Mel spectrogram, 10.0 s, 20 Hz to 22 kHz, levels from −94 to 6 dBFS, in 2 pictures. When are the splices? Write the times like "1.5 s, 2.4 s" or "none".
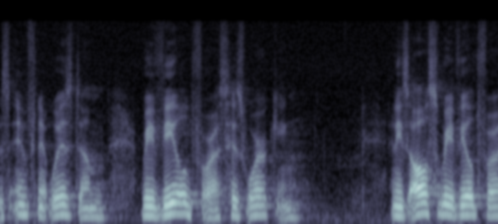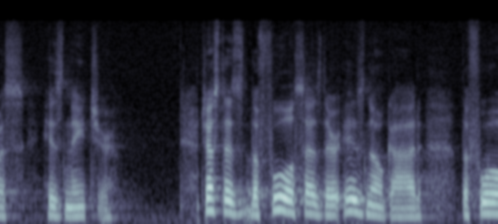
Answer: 7.4 s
